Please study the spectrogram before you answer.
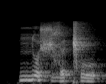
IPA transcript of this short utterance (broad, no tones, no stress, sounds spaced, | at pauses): ɲ o ʃ ɮ ɘ ǁ u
